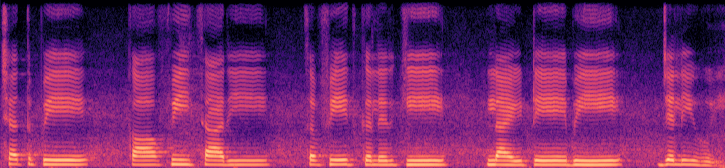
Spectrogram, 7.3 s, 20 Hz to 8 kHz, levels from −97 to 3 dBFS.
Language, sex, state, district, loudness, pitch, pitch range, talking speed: Hindi, female, Rajasthan, Jaipur, -15 LUFS, 200 Hz, 195-210 Hz, 100 wpm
